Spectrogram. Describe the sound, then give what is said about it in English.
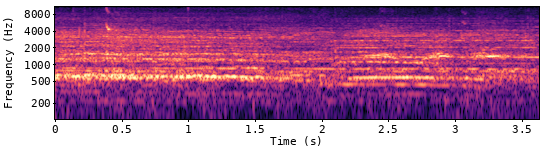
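A basketball arena crowd roars steadily and loudly for several seconds as a foul is called with 2:12 to go in the game, a dense wash of many voices reacting together, with dull thuds of a bouncing ball beneath the noise. “Lost it, but a foul is called. You hear the crowd.”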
